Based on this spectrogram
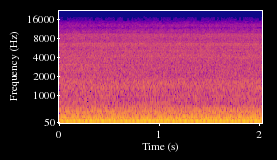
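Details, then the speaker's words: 2003 Mercury Mountaineer V8 idling with a loud exhaust rumble and no belt squeal, after replacing a grooved pulley with a smooth one and refitting the belt; the high-speed squealing noise is gone. "all right so this thing's kind of loud exhaust wise but you can hear uh now all that noise is [Music] gone"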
